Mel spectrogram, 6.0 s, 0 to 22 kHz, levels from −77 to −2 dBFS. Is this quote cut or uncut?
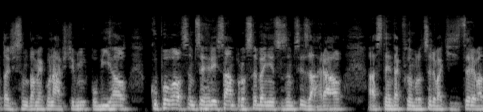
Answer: uncut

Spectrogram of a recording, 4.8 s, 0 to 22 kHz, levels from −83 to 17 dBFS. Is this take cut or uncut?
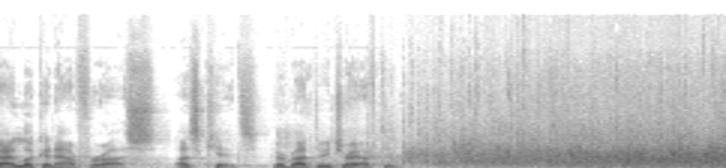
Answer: cut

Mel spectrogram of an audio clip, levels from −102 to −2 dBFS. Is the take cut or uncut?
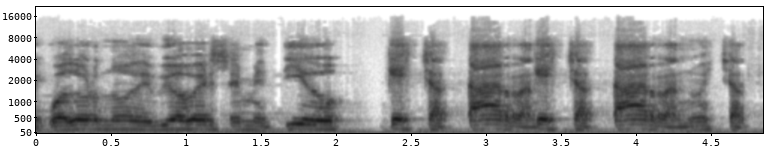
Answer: cut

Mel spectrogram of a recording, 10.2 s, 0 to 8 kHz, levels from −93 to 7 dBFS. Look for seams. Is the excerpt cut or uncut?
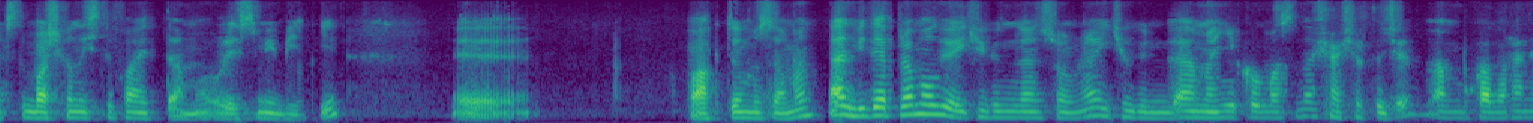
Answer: cut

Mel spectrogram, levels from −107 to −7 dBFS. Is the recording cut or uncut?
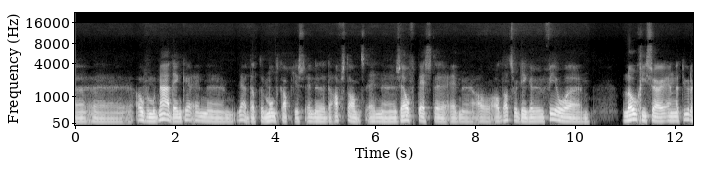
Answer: uncut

